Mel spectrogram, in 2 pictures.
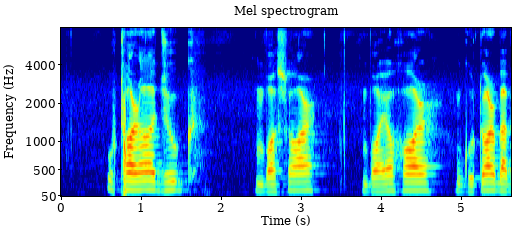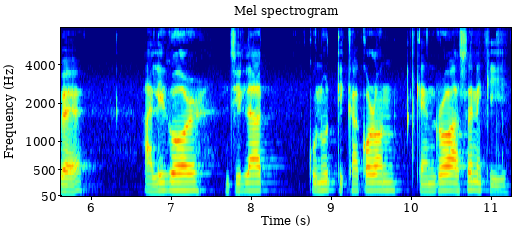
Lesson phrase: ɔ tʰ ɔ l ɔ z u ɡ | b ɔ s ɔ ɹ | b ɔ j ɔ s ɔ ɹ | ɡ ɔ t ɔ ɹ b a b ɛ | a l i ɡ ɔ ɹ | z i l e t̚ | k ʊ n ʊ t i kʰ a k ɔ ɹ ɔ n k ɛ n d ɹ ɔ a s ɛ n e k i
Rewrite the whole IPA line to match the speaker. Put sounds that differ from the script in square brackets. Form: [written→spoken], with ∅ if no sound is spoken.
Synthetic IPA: [ɔ→u] tʰ ɔ [l→ɹ] ɔ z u ɡ | b ɔ s ɔ ɹ | b ɔ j ɔ [s→x] ɔ ɹ | ɡ [ɔ→u] t ɔ ɹ b a b ɛ | a l i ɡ ɔ ɹ | z i l [e→a] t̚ | k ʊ n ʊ t i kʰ a k ɔ ɹ ɔ n k ɛ n d ɹ ɔ a s ɛ n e k i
